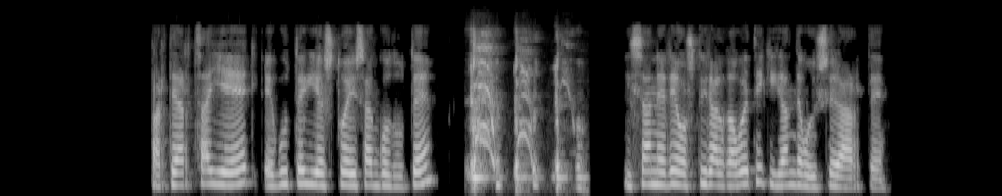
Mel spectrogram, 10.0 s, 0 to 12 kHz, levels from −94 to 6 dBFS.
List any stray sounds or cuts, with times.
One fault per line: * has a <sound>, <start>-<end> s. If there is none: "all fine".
* has a laugh, 4.7-5.9 s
